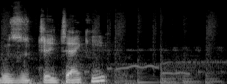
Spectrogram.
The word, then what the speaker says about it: Wojcicki: Matthew Patrick, the host of that channel, he was interviewing Susan Wojcicki.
